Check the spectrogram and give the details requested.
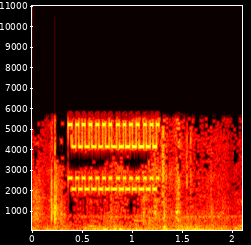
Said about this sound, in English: Oh, my phone's going off. Hold on.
